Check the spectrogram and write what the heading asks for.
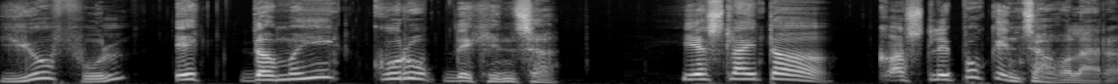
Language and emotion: Nepali, disgusted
